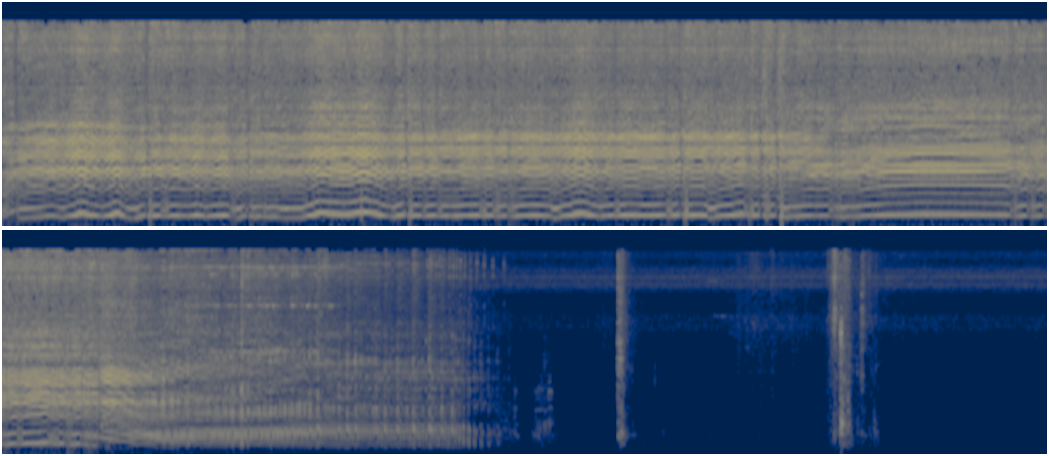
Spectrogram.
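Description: Chinese-made two-stroke chainsaw running with its engine pitch wavering, as when ripping ulin (Borneo ironwood) planks. It holds a steady higher pitch briefly, then its pitch falls away as the engine winds down and stops about fifteen seconds in. Two short sharp knocks follow.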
